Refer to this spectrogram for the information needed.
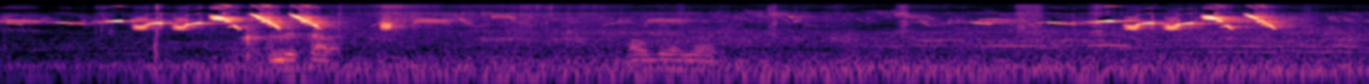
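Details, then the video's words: Wild double-collared seedeater in scrub, a chick calling nearby; a rapid high phrase of sweeping, buzzy notes, a quieter stretch with people talking, then a matching chirpy phrase near the end. "COLEIRO NO MATO TOP ATÉ FILHOTE PIANDO APARECEU!!!"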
